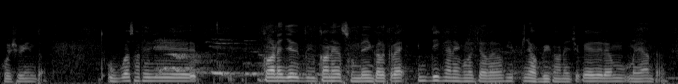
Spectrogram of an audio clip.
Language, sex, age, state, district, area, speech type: Dogri, male, 18-30, Jammu and Kashmir, Samba, rural, spontaneous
